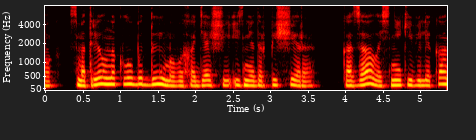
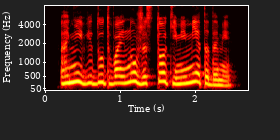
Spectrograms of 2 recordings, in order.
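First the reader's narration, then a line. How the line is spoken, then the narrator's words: Shout. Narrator (Russian): крикнула Брайс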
